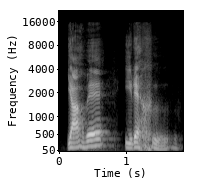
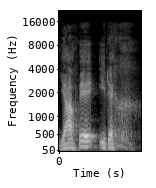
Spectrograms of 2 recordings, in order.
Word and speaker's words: 여호와 이레: 야훼 이레흐 한번 합시다. 야훼 이레흐. 좀 어렵죠? 그러나 그냥 담아두세요. 야훼 이레흐. 흐 발음을 약간 좀 거칠게 하시면 돼요.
